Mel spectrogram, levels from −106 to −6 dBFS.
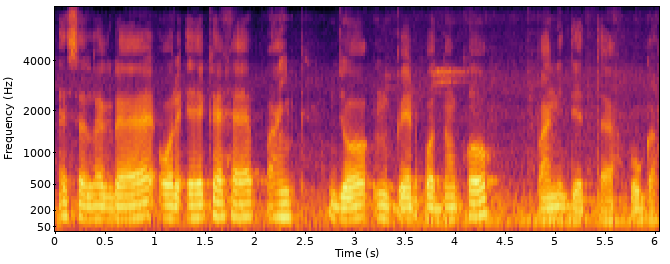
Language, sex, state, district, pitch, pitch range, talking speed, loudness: Hindi, male, Rajasthan, Bikaner, 120 Hz, 110-130 Hz, 160 wpm, -16 LUFS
